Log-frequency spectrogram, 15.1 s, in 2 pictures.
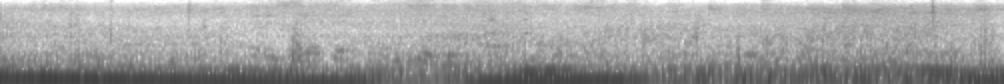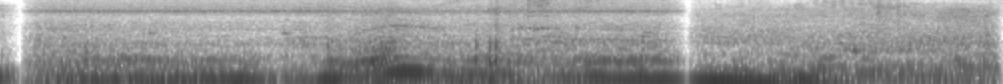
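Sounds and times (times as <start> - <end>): car engine running at low revs: 0.0 - 14.8.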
